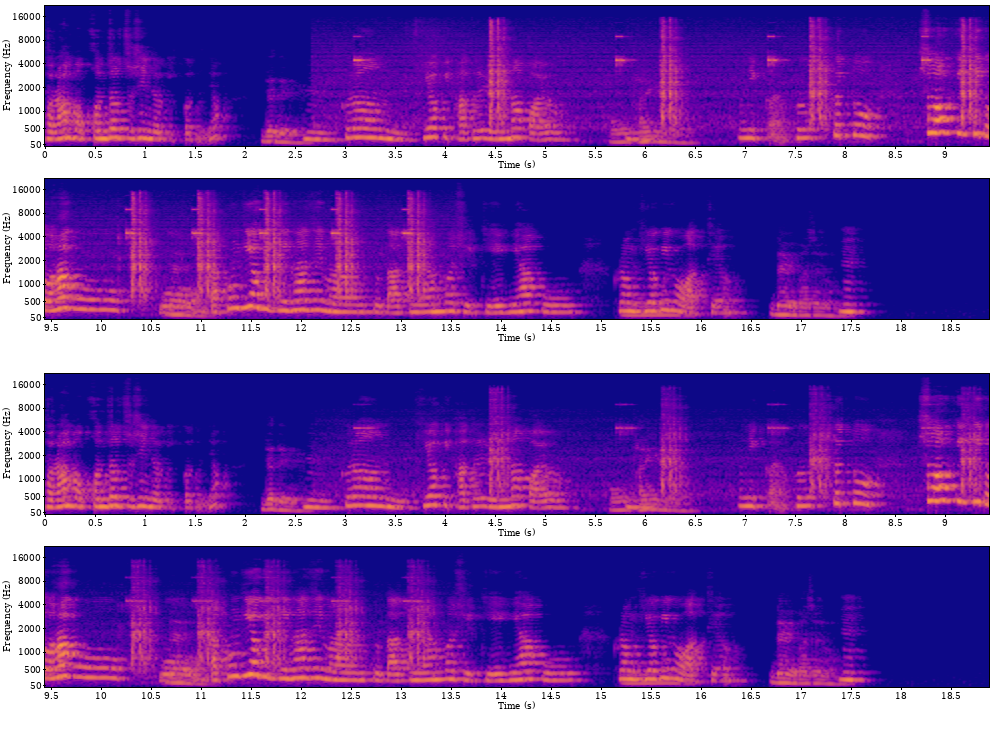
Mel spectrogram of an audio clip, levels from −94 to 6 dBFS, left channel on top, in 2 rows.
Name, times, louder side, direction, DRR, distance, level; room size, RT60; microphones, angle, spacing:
voice 1, 0.0-1.7 2.6-5.2 5.8-6.1 6.9-8.4 8.7-10.2 10.6-14.7 15.2-16.4 17.4-17.5, equal, 5° right, 0 dB, 2.3 m, -30 dB
voice 2, 2.2-2.6 5.6-6.5 10.6-11.1 15.2-15.8 16.7-17.5, equal, 35° right, 1 dB, 4.8 m, -40 dB
Camera, 2.7-5.3 5.6-6.5 6.9-13.6, left 7 dB, 85° left, 5.2 m, -36 dB
22.5 x 11.5 x 2.4 m, 0.35 s
head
